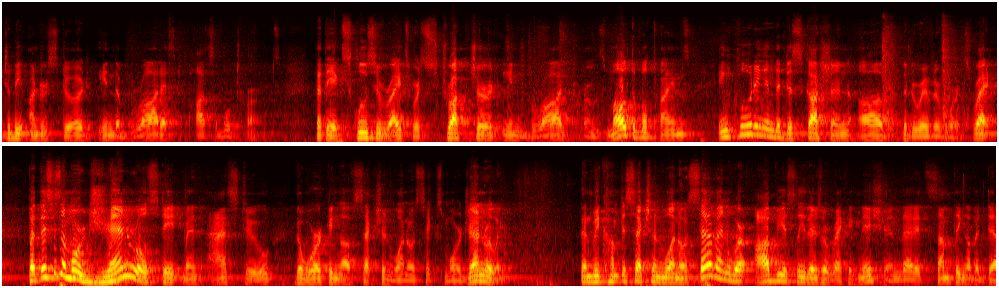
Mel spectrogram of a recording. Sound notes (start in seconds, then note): none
